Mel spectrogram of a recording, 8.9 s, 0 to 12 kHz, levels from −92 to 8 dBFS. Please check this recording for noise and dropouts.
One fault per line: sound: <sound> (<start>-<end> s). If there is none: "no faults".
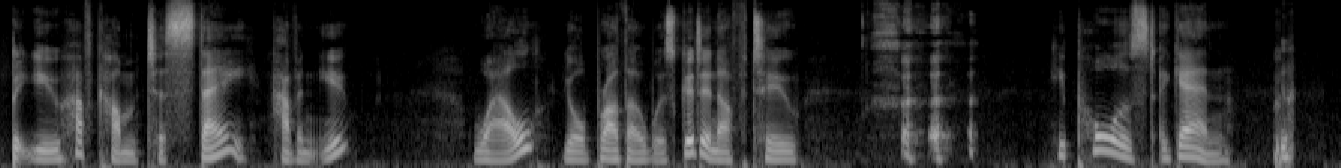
sound: laugh (5.7-6.5 s)
sound: laugh (8.5-8.6 s)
